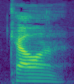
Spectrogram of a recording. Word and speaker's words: North Carolina: That sort of Carolina. There's no R in that.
